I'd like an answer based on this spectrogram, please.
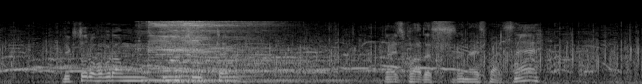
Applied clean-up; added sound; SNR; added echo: none; Plucked string instrument; 1 dB; none.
